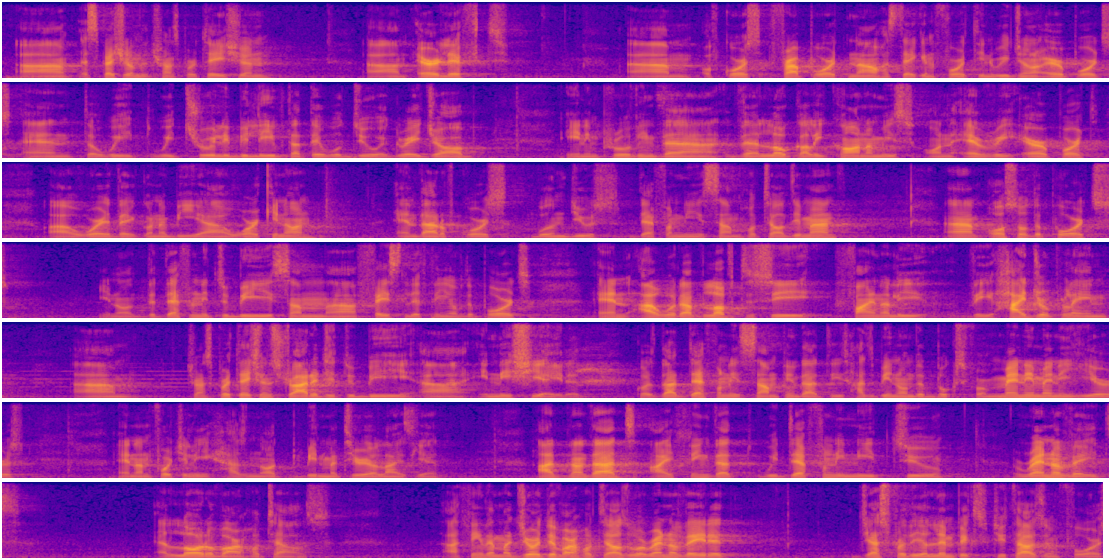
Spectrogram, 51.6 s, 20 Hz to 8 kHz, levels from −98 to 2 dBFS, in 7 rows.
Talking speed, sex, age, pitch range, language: 165 wpm, male, 20-39, 105-120 Hz, English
